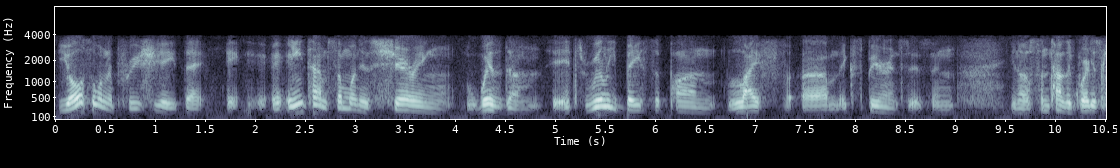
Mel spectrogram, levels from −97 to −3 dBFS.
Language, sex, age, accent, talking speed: English, male, 40-59, American, 135 wpm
